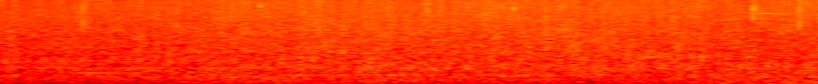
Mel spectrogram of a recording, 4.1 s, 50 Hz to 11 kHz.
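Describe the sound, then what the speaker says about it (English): Steady rain falls during a practice session on the Singapore street circuit in the F1 2016 racing game, a dense, even hiss of drops with no other sound standing out. "The rain is falling for the start of today's practice session"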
